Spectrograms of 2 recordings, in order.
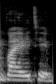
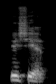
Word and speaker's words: Vitiate: My favorite Vitiate, the Immortal Emperor, pronounced I always say Vitiate, but I know it's Vitiate.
